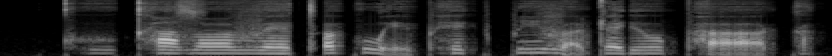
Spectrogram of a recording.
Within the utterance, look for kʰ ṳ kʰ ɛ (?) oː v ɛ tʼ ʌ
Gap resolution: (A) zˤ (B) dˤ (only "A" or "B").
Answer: A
